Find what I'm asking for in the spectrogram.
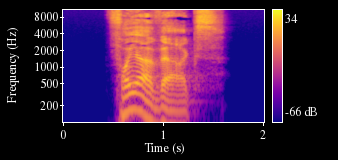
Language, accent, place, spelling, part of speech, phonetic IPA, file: German, Germany, Berlin, Feuerwerks, noun, [ˈfɔɪ̯ɐvɛʁks], De-Feuerwerks.ogg
- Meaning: genitive singular of Feuerwerk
